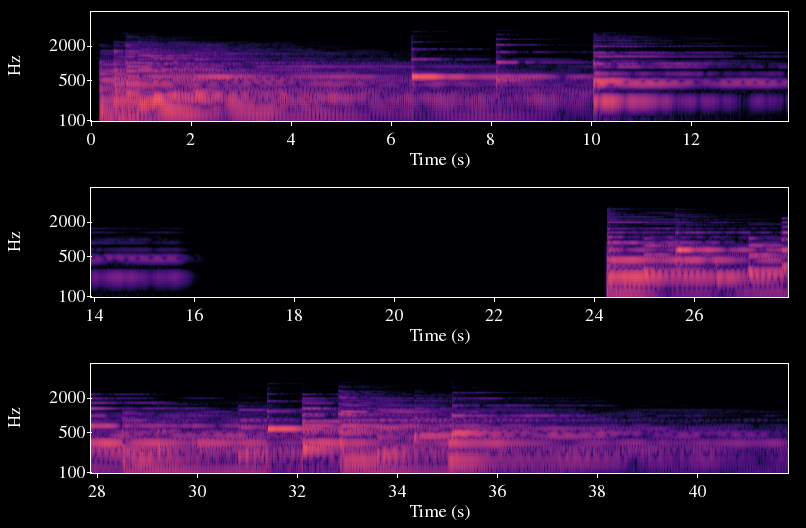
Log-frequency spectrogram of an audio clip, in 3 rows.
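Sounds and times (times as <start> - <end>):
sad piano music: 0.2 - 15.9, 24.2 - 41.8.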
